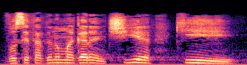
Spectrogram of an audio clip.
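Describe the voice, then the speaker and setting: Bright fervent Brazilian pastor in a hall. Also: male voice, on the high side, moderate pace. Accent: Brazilian Portuguese. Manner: swings from hushed to loud, fervent preaching. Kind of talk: sermon.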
